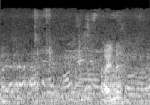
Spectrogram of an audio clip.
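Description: A man speaking Nepali, with people chattering around him.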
